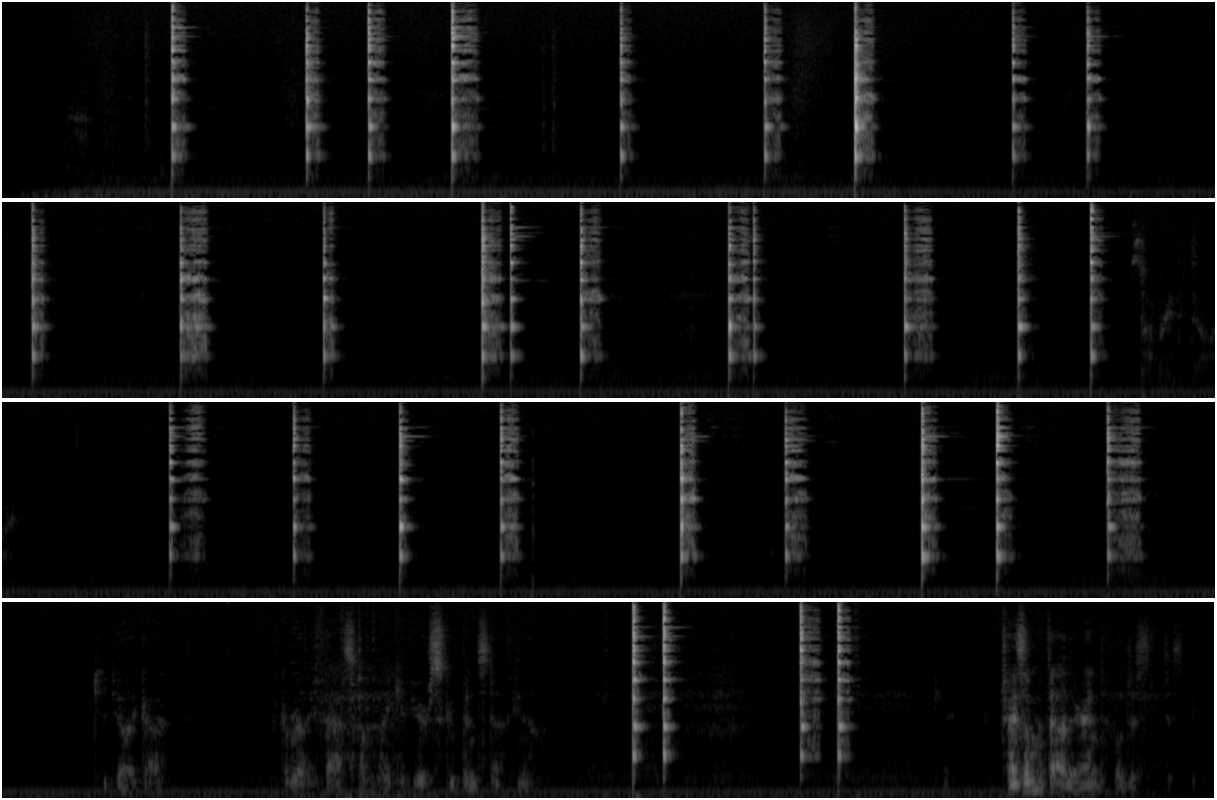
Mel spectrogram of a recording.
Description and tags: Fork on Plate
Fork or silverware scraping against a metal plate.
kitchen, hit, scrape, Fork, plate, silverware, cutlery, knife, dishes, spoon, glass, metal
